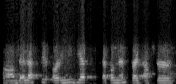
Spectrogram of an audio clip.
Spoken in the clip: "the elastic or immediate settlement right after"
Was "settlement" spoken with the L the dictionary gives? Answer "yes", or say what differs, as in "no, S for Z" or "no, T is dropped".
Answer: yes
